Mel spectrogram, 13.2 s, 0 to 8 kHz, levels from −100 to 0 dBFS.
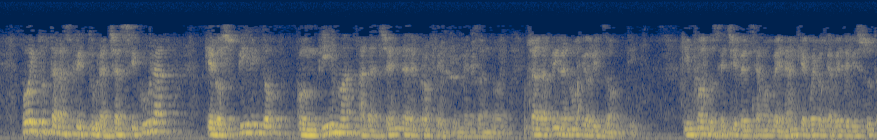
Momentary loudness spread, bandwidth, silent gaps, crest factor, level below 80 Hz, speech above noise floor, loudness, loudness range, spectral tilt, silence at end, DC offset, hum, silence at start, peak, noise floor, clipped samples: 12 LU; 4.8 kHz; none; 16 dB; -46 dBFS; 22 dB; -26 LUFS; 5 LU; -10.5 dB/octave; 0 s; under 0.1%; none; 0 s; -10 dBFS; -48 dBFS; under 0.1%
